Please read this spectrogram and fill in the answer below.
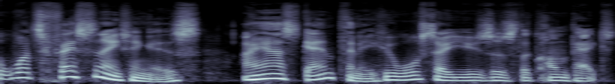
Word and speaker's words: Anthony: pronouncing Anthony's name Anthony, which is how they pronounce the name in the UK. We don't pronounce it that way, and nor does the US, and I don't think Australia does either. We say Anthony, but in the UK, they pronounce it Anthony.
